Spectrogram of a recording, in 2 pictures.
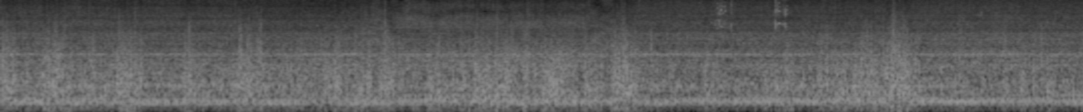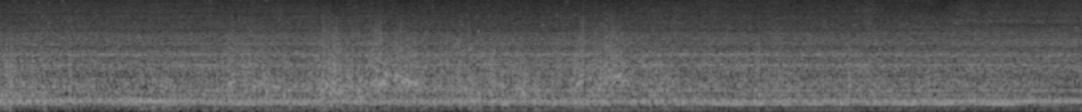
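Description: Steady mechanical hum of a ferry's machinery: a drone of several held low tones under a steady hiss, with a few faint clicks.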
